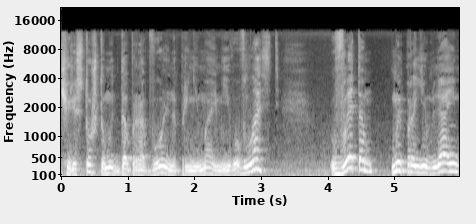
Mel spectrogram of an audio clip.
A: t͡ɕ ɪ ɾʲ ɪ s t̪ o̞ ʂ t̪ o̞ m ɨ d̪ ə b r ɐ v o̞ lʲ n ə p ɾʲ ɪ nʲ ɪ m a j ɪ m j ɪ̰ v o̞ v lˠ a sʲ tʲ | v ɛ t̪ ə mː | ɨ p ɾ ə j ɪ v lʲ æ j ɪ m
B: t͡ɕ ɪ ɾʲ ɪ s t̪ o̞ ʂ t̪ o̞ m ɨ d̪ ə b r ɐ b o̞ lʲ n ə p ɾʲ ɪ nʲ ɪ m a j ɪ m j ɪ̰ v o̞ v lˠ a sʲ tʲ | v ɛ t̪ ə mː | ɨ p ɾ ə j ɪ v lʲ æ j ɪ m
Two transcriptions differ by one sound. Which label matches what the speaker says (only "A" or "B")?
A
